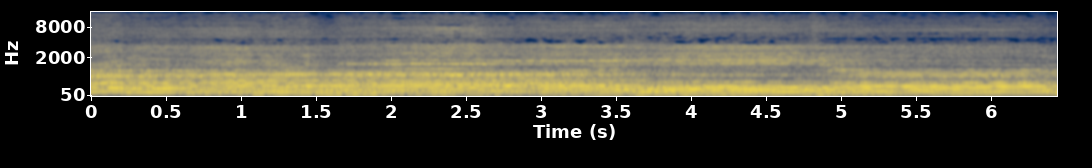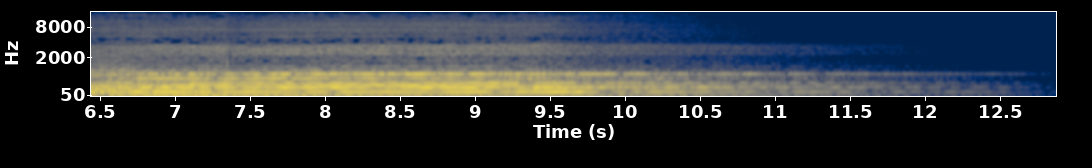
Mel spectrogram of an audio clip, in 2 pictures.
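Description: Choir chanting in Gregorian style, sustained held notes in layered harmony; a deep low bass layer joins about halfway through. The music then fades out to silence over the last two seconds, the end of a track.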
